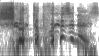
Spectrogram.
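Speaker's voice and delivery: acted-out shouting. Recounting what a man yelled to the others, retelling a yell. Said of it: "and he yells again".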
